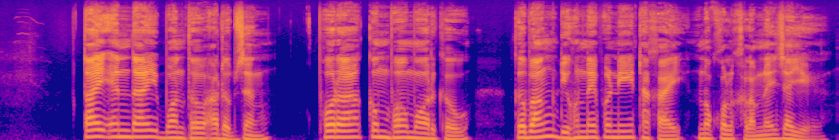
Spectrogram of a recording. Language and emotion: Bodo, neutral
